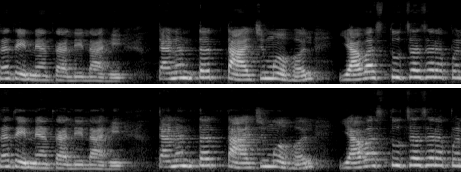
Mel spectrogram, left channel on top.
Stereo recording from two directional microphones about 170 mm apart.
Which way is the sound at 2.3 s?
55° left (ahead or behind).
